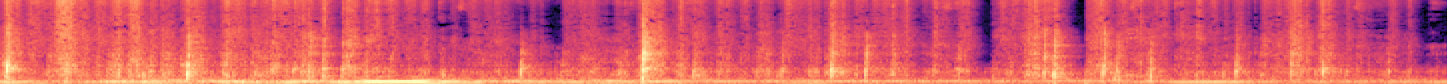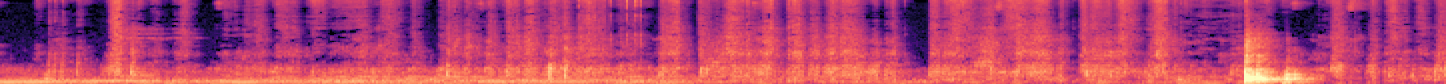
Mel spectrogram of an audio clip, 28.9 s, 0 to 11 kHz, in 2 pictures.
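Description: Stiff white chart paper rustling and crackling as it is rolled and pressed into a cone by hand, with scattered small clicks. A short loud thump comes about 27 seconds in.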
